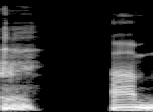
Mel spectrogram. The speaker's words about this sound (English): Sorry, what was the cough for?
